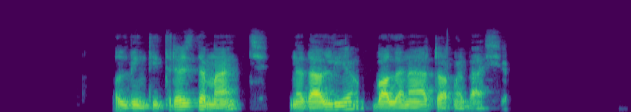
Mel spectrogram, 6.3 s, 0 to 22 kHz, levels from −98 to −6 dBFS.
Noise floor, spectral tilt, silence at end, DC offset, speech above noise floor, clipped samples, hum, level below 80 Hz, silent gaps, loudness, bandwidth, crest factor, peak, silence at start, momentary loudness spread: under -90 dBFS; -8.5 dB/octave; 1.25 s; under 0.1%; over 67 dB; under 0.1%; none; -60 dBFS; 2.46-2.50 s, 2.70-2.90 s; -24 LUFS; 6.2 kHz; 20 dB; -4 dBFS; 1.15 s; 15 LU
